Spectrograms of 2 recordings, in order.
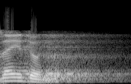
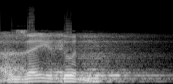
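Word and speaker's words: زَيْدٌ: Ketika diucapkan saja Zaidun ya seakan-akan kan di situ dal kemudian nun sukun zaidun.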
